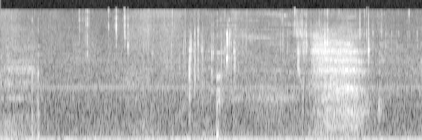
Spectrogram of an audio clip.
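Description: Near silence between a speaker's words, with a steady low hum and a few faint mouth clicks, then a soft breath near the end.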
